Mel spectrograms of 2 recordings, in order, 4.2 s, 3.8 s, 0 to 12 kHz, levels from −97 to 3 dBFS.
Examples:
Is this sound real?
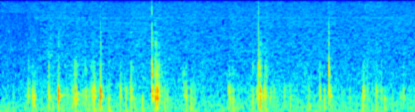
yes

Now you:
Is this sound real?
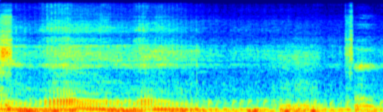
yes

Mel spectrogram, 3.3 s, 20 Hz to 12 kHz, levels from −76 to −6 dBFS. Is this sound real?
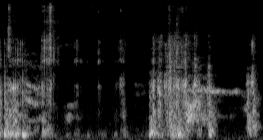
no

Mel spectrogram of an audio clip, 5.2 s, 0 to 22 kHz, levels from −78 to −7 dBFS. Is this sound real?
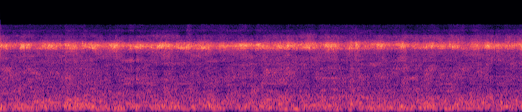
no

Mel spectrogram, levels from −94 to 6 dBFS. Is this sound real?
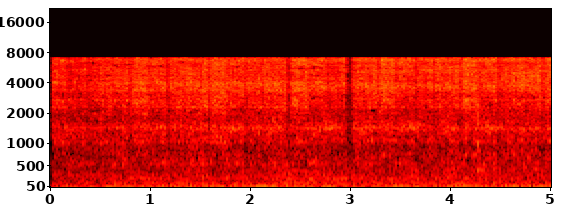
no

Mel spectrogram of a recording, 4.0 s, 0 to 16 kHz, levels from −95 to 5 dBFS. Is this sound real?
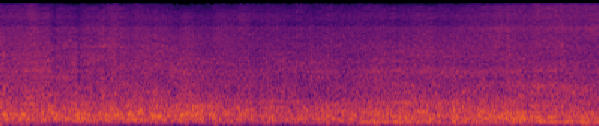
no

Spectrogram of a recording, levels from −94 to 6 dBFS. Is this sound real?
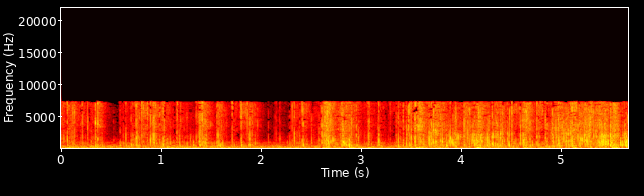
yes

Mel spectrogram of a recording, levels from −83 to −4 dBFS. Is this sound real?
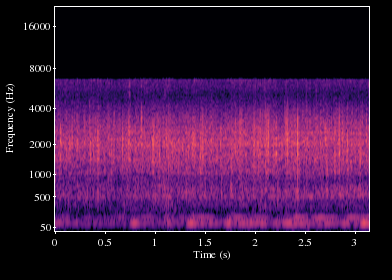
no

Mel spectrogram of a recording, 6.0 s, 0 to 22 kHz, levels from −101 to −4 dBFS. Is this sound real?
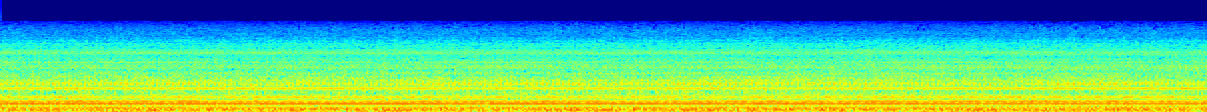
yes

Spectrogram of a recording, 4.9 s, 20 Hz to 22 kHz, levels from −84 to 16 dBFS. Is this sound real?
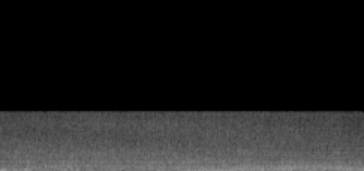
yes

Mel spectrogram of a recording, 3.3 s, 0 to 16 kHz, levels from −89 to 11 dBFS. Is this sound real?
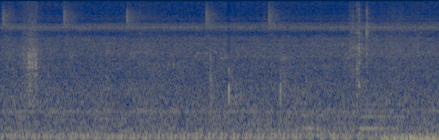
yes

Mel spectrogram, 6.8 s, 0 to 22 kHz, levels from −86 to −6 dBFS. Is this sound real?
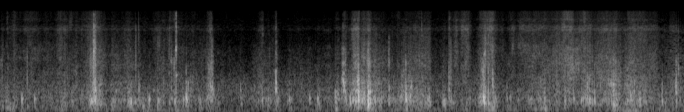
no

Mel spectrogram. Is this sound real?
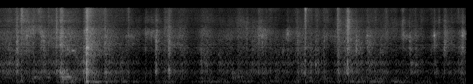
no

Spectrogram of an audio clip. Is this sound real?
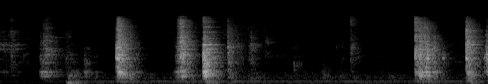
yes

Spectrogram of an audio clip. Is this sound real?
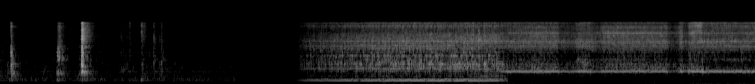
no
